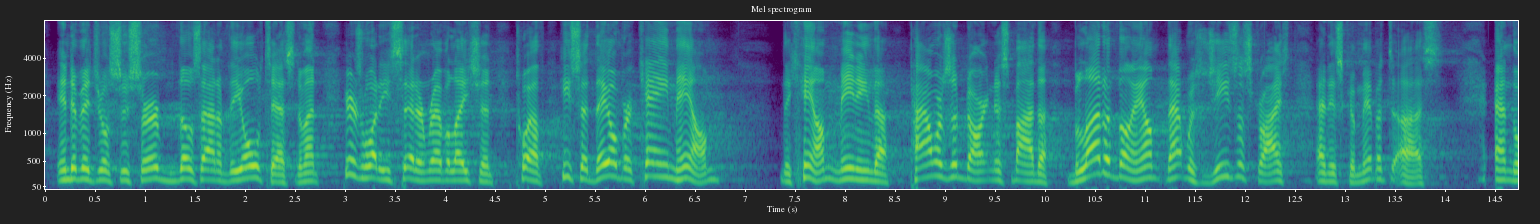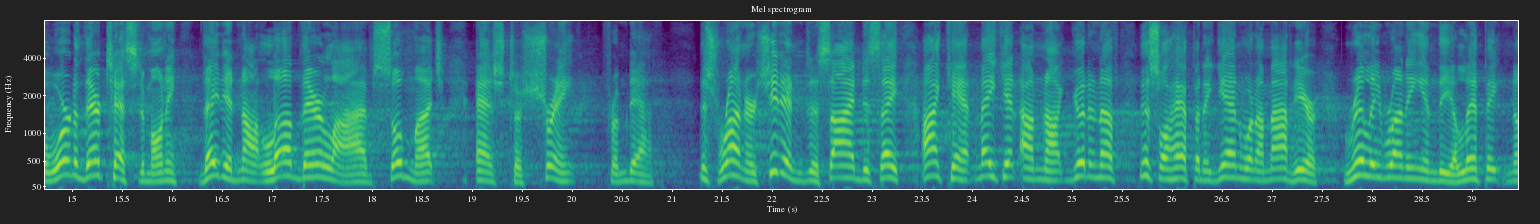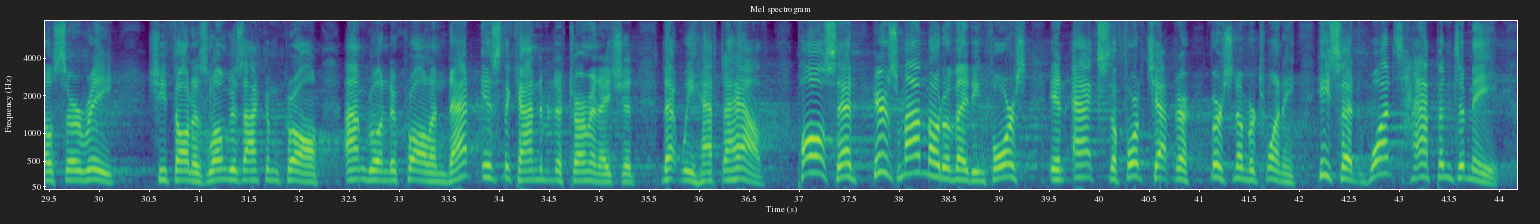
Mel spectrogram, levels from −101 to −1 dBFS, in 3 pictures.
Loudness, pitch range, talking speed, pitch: -21 LUFS, 160-210 Hz, 185 wpm, 180 Hz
